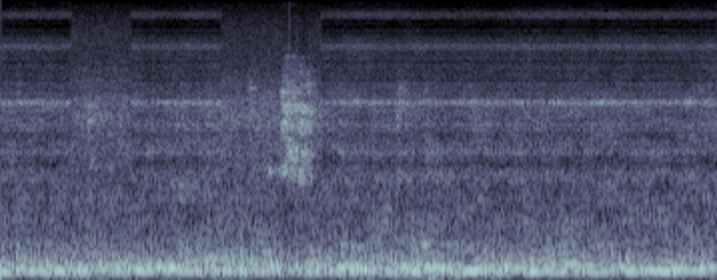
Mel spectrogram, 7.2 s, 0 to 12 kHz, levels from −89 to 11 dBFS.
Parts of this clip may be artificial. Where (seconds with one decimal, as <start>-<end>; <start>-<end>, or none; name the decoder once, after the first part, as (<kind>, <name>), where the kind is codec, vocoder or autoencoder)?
0.0-0.7 (codec, SNAC); 1.3-2.2; 3.2-7.2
